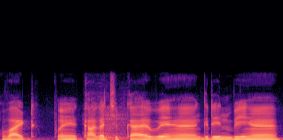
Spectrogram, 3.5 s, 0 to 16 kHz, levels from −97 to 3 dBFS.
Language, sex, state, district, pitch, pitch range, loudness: Hindi, male, Jharkhand, Garhwa, 135 Hz, 125-140 Hz, -16 LUFS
